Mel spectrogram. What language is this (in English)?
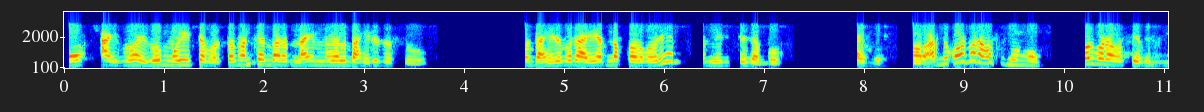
Assamese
